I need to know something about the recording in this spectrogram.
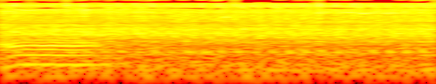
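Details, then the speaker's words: Piaggio Zip scooter after service for noisy engine: steady, even idle with smooth low putter, no knocking or rattling, quieter than before; normal idle after service. "mungkin karena basic suaranya agak kayak gini jadi ratakan yang ternyata oke nah kelihatan suaranya lebih halus"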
